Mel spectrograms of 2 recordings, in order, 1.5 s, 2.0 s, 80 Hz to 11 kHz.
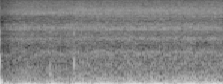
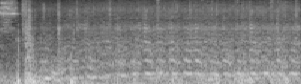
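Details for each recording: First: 1979 Chevy C10 factory 454 big block V8, first start after sitting five years, fuel pump suspected bad: deep, even idle with a smooth steady rumble, no knocks or misses, has oil pressure. Normal idle. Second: 1979 Chevy C10 factory 454 big-block V8, first start after sitting five years, fed from an auxiliary tank: lumpy, uneven idle with wandering beat; rough idle, oil pressure good, cause not found.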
